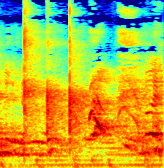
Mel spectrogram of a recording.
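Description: Three quick hand claps, about a third of a second apart, followed by a woman laughing.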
